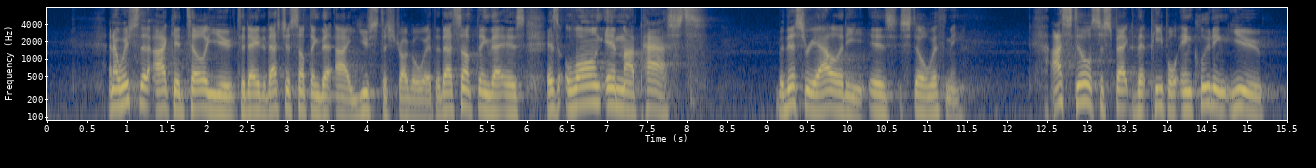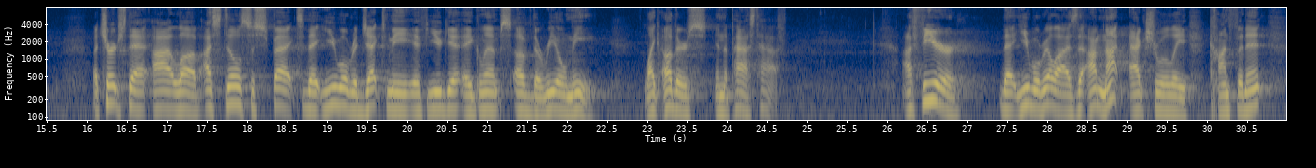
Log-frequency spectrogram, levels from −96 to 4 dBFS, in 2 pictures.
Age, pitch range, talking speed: 30-49, 120-155 Hz, 160 wpm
